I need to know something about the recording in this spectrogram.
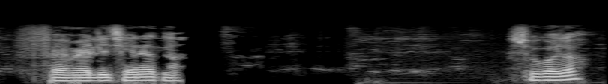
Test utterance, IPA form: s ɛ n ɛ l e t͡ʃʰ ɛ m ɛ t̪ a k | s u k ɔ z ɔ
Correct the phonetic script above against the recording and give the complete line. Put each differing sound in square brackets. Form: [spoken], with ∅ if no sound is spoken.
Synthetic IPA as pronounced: [f] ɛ [m] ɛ l [i] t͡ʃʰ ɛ [n] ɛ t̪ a [∅] | s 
